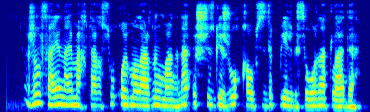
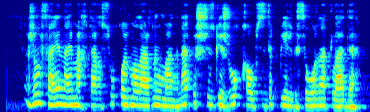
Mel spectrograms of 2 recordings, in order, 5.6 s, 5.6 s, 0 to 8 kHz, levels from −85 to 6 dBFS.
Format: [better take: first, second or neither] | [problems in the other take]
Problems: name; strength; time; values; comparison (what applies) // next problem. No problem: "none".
first | room echo; dies away in 0.5 s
